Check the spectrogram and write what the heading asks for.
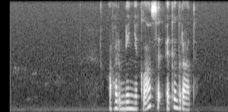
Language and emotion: Russian, neutral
